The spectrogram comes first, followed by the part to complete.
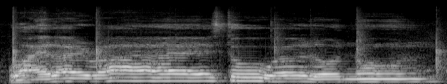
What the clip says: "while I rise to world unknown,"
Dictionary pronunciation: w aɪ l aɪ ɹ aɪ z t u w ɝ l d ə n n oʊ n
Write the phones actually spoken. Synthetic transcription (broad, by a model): w aɪ l aɪ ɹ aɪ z t u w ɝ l ə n n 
